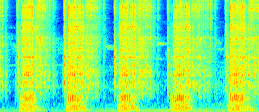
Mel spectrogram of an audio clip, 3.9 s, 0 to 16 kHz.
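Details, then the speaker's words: Husqvarna 162-type chainsaw, about 60cc with an apparent 48mm bore, new fuel line, won't prime: repeated pull-starter rasps about once a second with soft, easy strokes and no firing; low compression though the piston looks okay. "Just hasn't got the bite of compression you'd normally expect to have with this size engine."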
